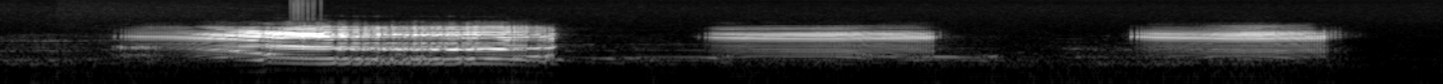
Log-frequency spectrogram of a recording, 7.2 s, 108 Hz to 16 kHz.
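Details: Red deer stag during the 2019 rut in Lower Oder Valley National Park, Germany, giving three loud harmonic roars, the first longest at about two seconds, the next two shorter, separated by brief pauses.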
